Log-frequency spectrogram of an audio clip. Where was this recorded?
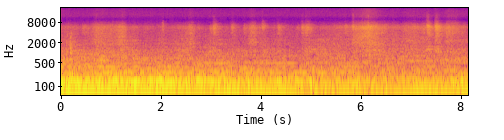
in an elevator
